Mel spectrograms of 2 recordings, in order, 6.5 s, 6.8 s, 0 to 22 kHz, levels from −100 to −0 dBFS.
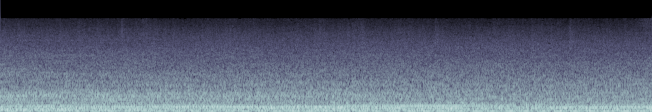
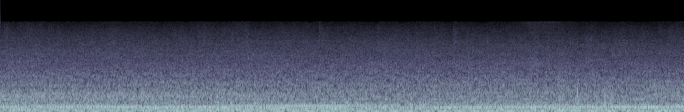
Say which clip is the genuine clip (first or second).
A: first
